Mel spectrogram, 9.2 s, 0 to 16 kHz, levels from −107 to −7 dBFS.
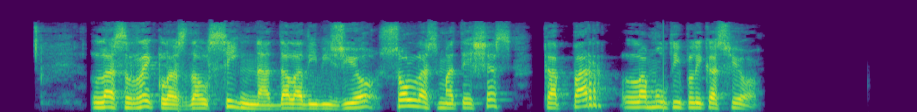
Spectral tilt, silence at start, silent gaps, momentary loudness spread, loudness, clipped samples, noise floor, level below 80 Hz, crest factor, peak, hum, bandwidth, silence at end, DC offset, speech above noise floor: -5.5 dB/octave; 0.35 s; 5.32-5.43 s; 11 LU; -15 LUFS; under 0.1%; -45 dBFS; -56 dBFS; 16 dB; 0 dBFS; none; 7.8 kHz; 1.6 s; under 0.1%; 31 dB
